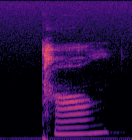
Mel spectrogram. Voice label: "tang2", chinese pinyin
